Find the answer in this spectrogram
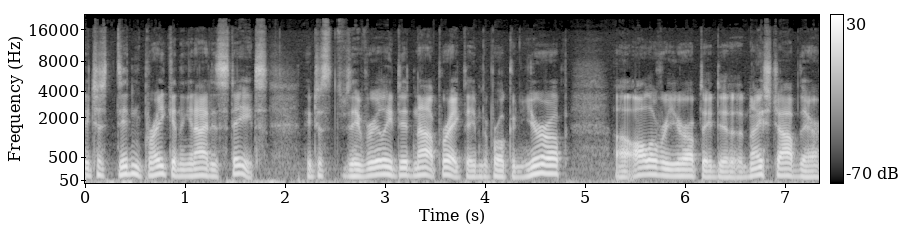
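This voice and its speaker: A man speaks at a fairly quick pace with a medium pitch and ordinary pitch variation, recorded very cleanly against a silent background. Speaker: music show host. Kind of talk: casual music commentary. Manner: fast; animated.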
